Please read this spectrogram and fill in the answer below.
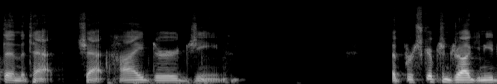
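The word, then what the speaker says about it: Hydergine: let me drop that in the chat chat hi der Jean the prescription drug you need to check with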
